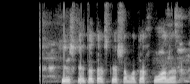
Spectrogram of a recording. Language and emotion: Russian, neutral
